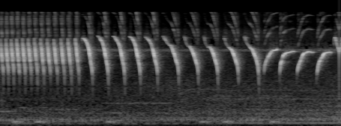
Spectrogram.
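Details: Canary training song: a fast run of sharp repeated chirps for about a second, then loud whistled notes that sweep steeply downward, repeated roughly four times a second in a rolling series.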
